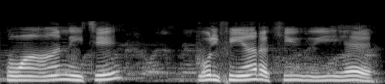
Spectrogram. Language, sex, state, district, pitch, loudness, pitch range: Hindi, female, Chhattisgarh, Raipur, 200 Hz, -13 LUFS, 190-210 Hz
